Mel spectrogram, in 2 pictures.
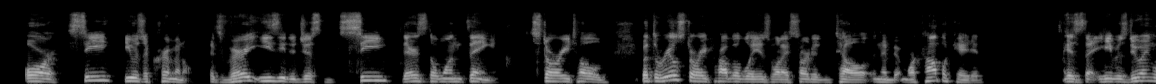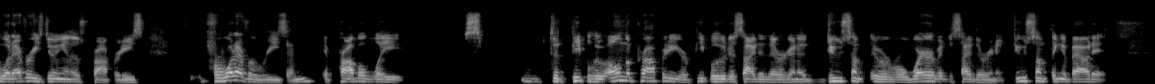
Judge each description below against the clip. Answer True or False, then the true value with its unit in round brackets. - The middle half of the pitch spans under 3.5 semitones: False (4.0 semitones)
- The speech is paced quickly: True (210 wpm)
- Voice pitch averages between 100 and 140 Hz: True (135 Hz)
